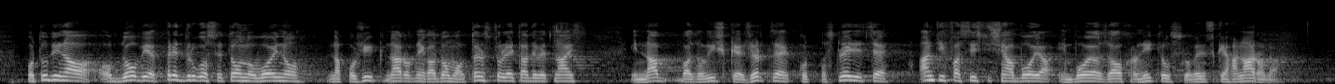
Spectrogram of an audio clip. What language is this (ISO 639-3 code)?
slv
